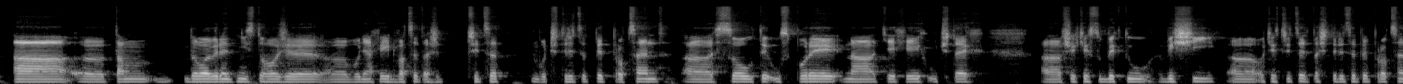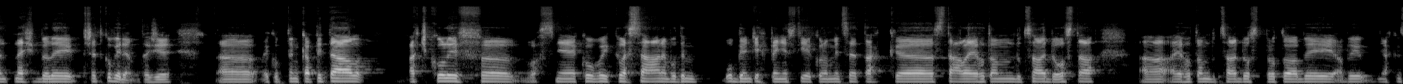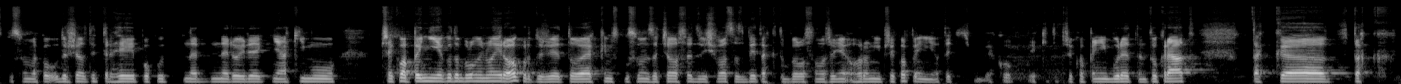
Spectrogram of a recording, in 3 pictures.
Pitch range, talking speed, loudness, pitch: 125-135 Hz, 170 wpm, -24 LUFS, 130 Hz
